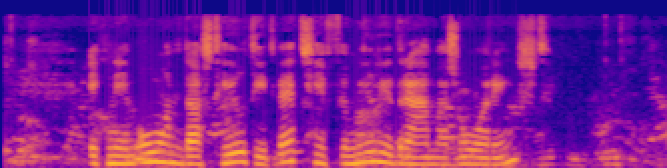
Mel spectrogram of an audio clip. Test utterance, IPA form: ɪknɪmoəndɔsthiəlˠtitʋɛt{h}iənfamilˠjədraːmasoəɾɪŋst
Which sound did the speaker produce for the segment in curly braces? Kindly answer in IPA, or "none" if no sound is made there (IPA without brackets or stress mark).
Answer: s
